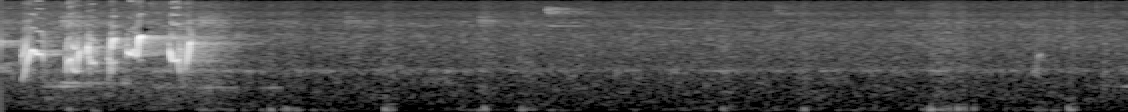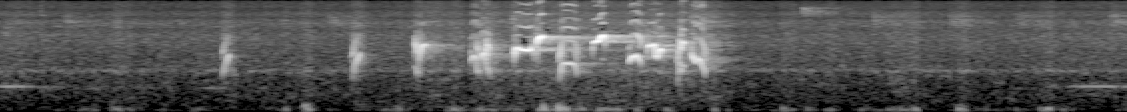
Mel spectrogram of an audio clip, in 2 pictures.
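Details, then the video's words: Red-whiskered bulbul, kept as a cage bird, sings rapid 'poet dok' phrases: two bursts of quick, tumbling, whistled chirps several seconds apart, with soft low clicks and taps in between. "เสียงนกกรงตาแดง จ้าวหยกเปิดดอกรัวๆ"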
